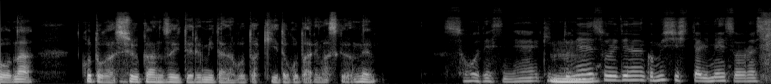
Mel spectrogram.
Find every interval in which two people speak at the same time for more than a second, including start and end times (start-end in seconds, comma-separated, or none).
none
